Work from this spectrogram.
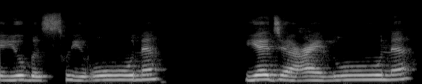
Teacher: واو مدہ جب بھی واو ساکن سے پہلے والے لفظ پر پہلے والے حرف پر پیش آئے تو اس واو کو 2 حرکت لمبا کر کے پڑھتے ہیں اور اسے واو مدہ کہتے ہیں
